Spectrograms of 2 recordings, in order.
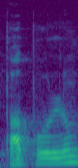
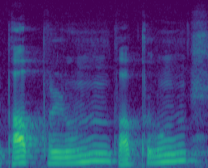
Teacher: Esta U casi no se pronunciaba y entonces desaparece. Desaparición de la vocal pre, o en este caso post, tónica, porque la tónica es esta, ¿vale?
